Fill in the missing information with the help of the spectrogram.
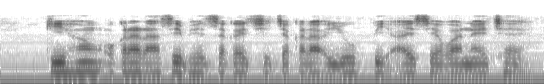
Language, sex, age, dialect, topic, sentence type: Maithili, male, 18-24, Southern/Standard, banking, question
